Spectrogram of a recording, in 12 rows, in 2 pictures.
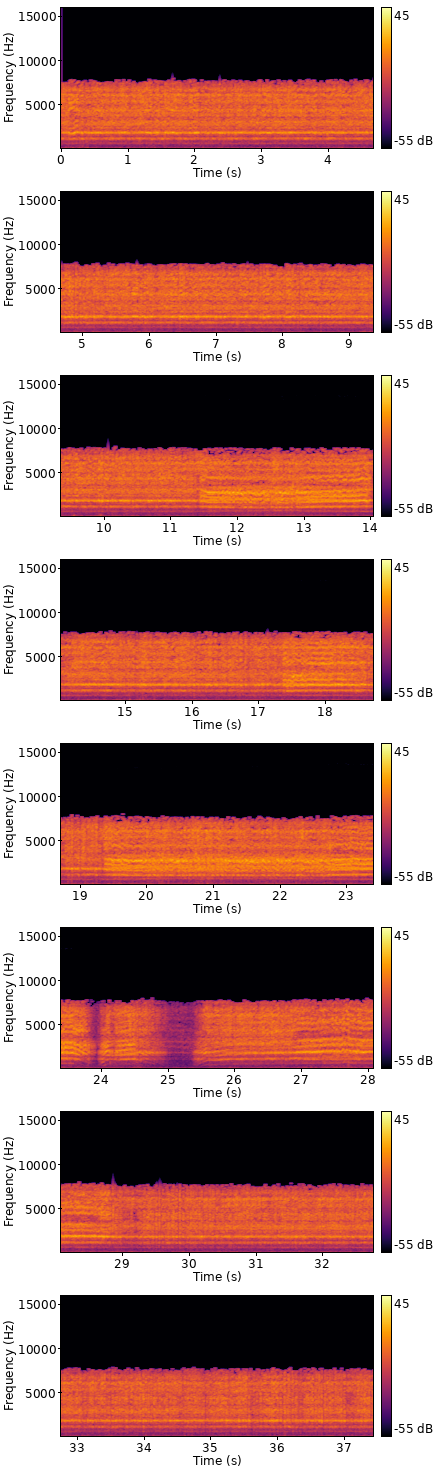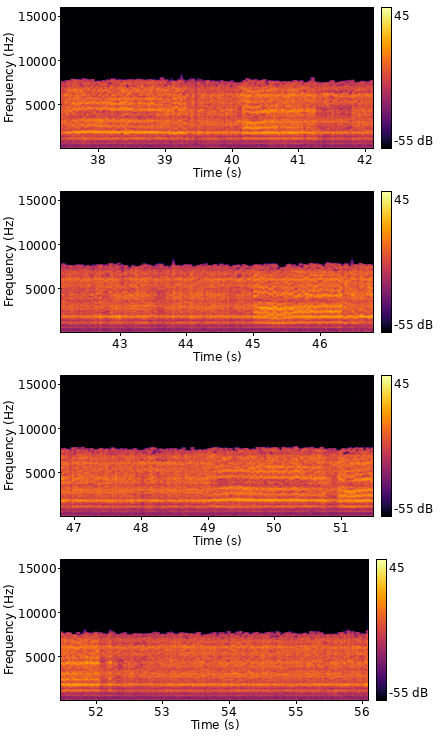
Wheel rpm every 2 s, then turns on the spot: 160, 160, 160, 160, 160, 160, 160, 160, 160, 160, 160, 140, 70, 150, 160, 160, 160, 160, 160, 160, 160, 160, 160, 160, 160, 160, 160, 160.
none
